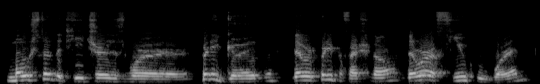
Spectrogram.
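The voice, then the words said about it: Mixed Indian and American accent. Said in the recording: “it's a mix, right? It's a mix of Indian and American.”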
